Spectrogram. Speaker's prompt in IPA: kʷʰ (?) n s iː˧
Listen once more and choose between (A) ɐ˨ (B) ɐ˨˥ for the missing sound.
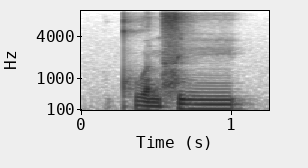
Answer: A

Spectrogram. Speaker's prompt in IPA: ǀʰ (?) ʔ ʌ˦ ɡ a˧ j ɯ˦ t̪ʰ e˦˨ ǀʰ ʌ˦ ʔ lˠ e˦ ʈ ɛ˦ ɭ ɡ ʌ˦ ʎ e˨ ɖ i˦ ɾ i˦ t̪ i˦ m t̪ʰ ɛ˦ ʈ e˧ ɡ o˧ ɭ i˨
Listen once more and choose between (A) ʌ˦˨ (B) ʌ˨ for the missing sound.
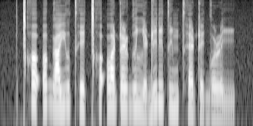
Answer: A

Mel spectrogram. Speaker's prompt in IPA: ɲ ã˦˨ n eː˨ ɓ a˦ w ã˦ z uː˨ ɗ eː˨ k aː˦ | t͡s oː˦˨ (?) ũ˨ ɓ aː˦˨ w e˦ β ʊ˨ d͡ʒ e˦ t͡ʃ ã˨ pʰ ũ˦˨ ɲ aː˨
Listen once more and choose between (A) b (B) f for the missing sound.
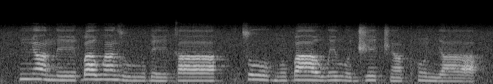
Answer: A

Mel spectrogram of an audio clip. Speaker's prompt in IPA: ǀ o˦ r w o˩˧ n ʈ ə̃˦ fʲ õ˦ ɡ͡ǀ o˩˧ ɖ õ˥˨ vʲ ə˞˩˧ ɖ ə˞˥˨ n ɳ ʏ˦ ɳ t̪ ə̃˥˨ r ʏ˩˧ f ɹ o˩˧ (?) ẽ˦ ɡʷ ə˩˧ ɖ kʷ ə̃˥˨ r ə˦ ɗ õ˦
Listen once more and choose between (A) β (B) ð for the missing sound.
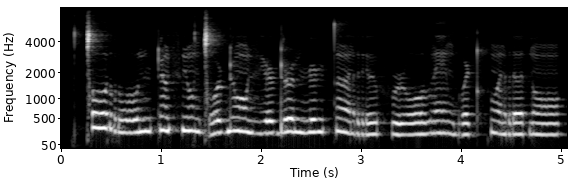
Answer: B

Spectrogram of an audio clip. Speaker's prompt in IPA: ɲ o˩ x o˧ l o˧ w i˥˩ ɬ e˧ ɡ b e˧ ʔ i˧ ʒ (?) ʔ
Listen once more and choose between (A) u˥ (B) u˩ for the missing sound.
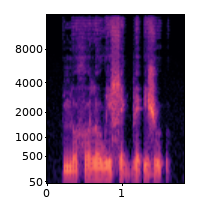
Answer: B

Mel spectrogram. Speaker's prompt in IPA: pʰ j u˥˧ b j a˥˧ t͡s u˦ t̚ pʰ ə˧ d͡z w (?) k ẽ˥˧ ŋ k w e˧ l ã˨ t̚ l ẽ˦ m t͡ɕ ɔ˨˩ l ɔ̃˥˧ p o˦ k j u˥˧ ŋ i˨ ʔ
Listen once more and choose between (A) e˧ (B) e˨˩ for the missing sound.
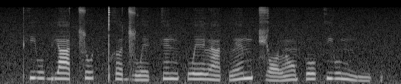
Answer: B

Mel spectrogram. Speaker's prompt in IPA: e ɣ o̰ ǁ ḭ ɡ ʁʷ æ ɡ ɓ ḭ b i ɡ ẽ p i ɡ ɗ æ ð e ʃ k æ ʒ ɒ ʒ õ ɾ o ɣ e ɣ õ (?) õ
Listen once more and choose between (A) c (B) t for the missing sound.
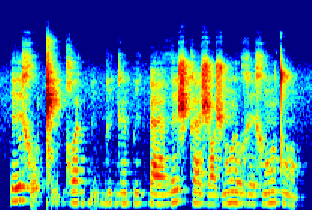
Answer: B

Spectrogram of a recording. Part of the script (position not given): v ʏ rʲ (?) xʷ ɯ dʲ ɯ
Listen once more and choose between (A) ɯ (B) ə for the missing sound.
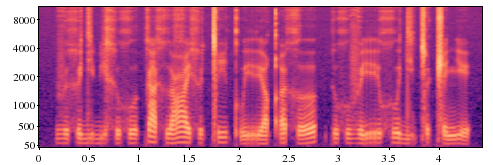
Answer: B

